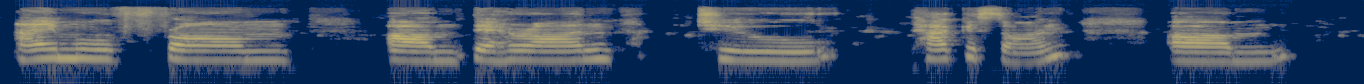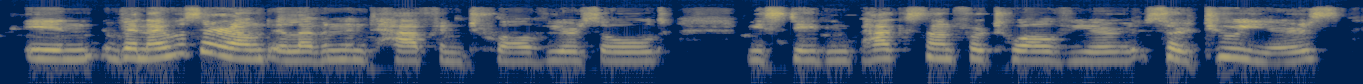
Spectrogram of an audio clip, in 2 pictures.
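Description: A woman's voice: on the high side, no room sound, rough recording. A young adult woman from Iran, a guest on a podcast, talking casually and thoughtfully with frequent fillers. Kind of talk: casual interview talk.

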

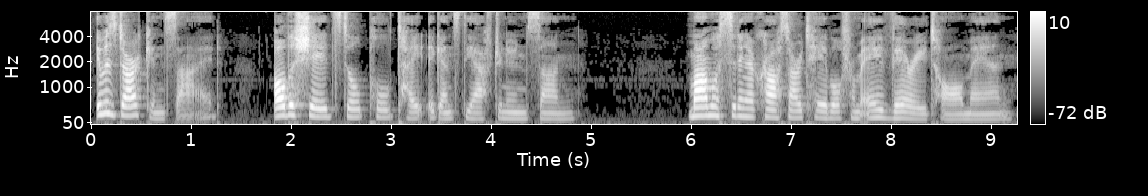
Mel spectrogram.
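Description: A woman narrates first-person fiction from a script, as an author reading her own work. Her voice sits a little low.

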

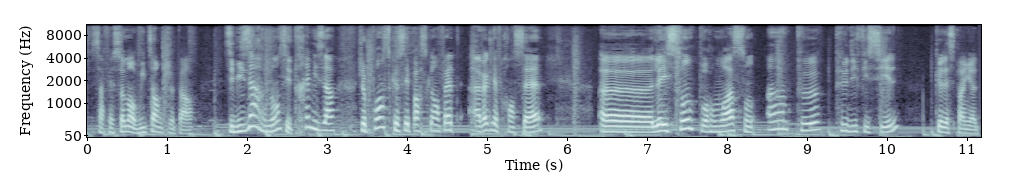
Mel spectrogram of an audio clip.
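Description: A man's voice: a little high, a little mellow. A Canadian man in his twenties with a France-style French accent, hosting a casual solo podcast in a rambling, hesitant way that keeps restarting phrases. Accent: Parisian-style French learned in France. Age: 20s. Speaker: podcast host.

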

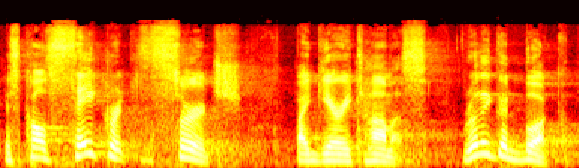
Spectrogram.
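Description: Spanish-native male preacher, mid-range voice, animated storytelling, long church-hall reverb. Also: mid-range voice, measured pace, breathy edge. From Mexico. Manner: animated storytelling with repeated words and restarts. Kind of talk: sermon to a congregation.

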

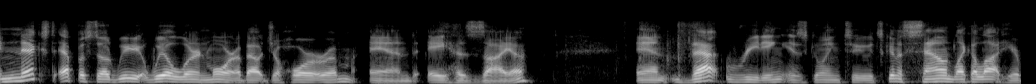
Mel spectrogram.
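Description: A man in his forties talks in a low register, wandering through casual asides and chuckling as he goes. The sound is dry and close, with a slightly muffled, lo-fi quality to the recording. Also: no room sound. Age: 40s. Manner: rambling, chuckles between asides. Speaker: podcast co-host. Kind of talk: casual chat.

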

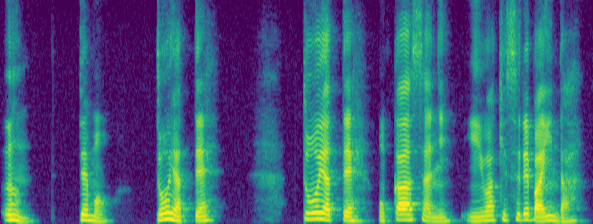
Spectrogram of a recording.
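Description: A narrator voicing a stubborn, lonely high school boy musician in excited, rambling self-talk for an audio drama. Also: normal speed, lightly acted. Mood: anxious. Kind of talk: audio drama inner monologue.

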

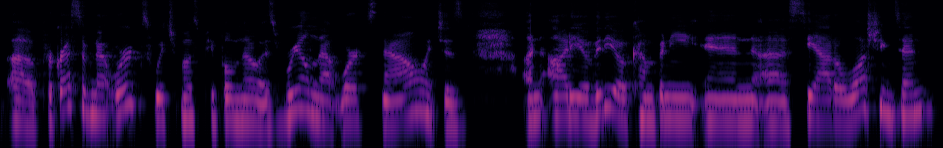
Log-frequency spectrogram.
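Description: A middle-aged American woman, a guest in an interview, telling her life story in an animated, chatty way with frequent fillers. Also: medium pitch. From United States.

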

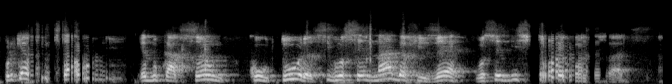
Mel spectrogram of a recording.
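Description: A man with a Brazilian accent speaking as a panelist in a political discussion, haltingly, often repeating his words. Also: sits high, lively intonation. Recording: dull, noisy, echoey room with clicks.

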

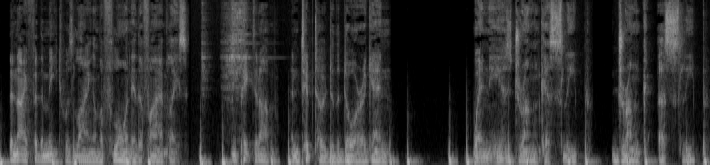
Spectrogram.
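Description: A man narrating a literary audiobook in a dramatic, intense way, with deliberate phrasing. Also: mid-range voice, slightly rough.

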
